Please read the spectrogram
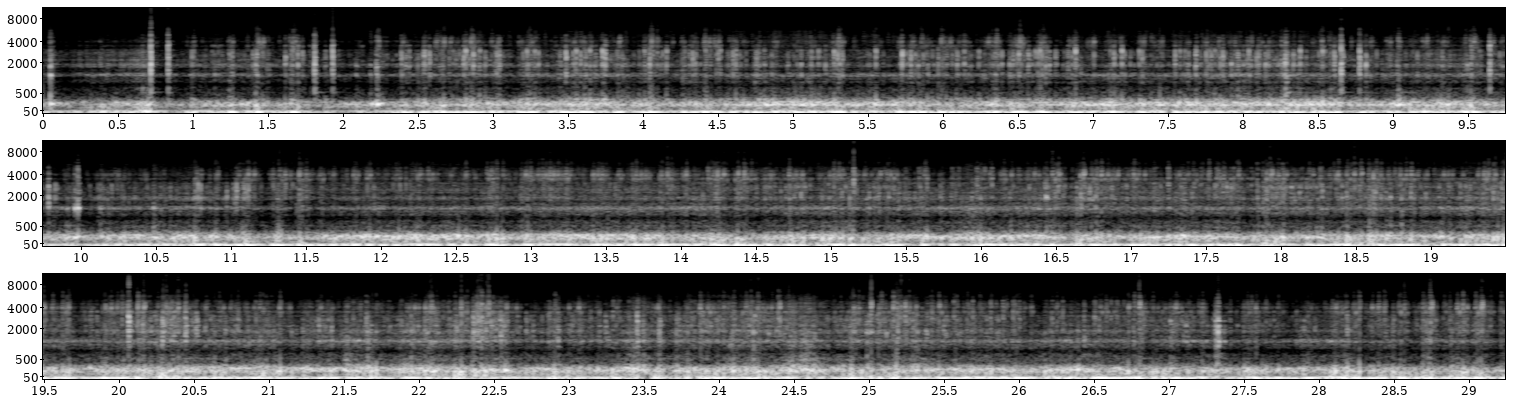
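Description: A vehicle engine running steadily, with no change in speed.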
